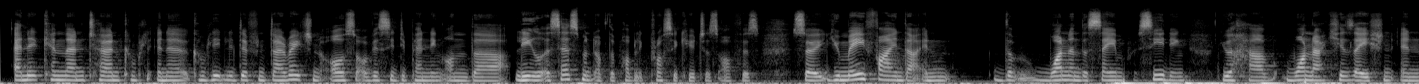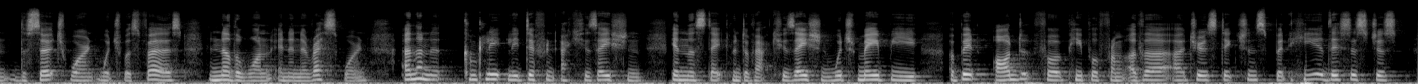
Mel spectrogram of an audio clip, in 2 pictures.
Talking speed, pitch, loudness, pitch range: 165 wpm, 195 Hz, -23 LUFS, 185-205 Hz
